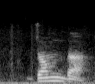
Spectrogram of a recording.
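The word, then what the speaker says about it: 젊다: জমদা। হ্যাঁ, জমদা। উচ্চারণ কি? জমদা। জমদা। এখানে জমদা। মিউমের উচ্চারণ হবে, রিয়েলের হবে না।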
